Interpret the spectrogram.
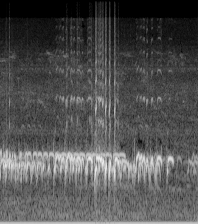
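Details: Zebra dove, a local Indonesian perkutut with a big voice, used as a lure call for other doves; steady rolling trilled cooing held around one pitch with quick pulsed notes, a brief burst of clicking sounds midway.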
